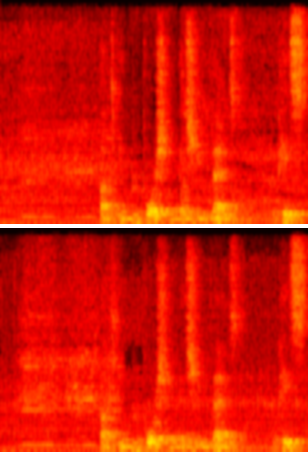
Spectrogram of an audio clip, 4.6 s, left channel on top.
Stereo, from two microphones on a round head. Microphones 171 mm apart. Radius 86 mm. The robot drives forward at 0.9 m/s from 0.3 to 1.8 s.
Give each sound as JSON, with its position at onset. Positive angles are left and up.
{"t": 1.5, "sound": "a man speaking", "side_deg": 20, "distance_m": 3.5}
